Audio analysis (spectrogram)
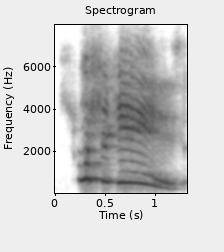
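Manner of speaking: put-on very high, squealing toddler voice; a delighted little boy shouting his favourite food; baby voice. Baby tells the pirates what he wants in a squeaky baby voice. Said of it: "he said".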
